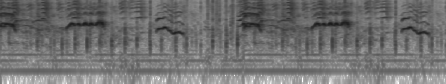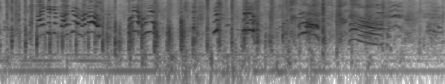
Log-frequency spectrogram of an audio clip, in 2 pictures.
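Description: A woman shrieks excitedly nearby.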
